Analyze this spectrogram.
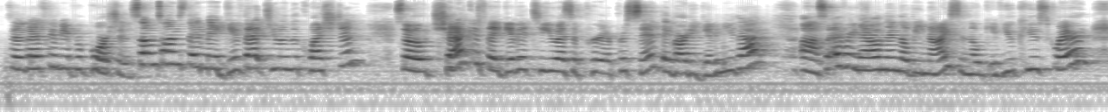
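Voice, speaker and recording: Speaking very fast with lively intonation, a woman uses an extremely high pitch while the room echo is audible. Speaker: biology teacher. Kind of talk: revision tutorial.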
